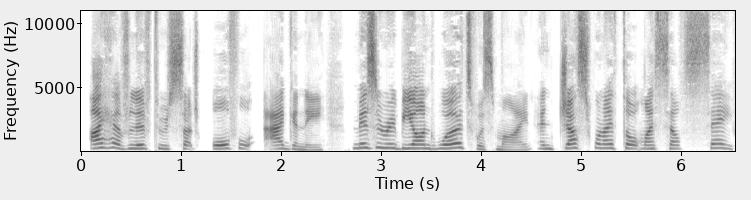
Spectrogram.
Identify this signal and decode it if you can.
Speech in English. There is no code.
